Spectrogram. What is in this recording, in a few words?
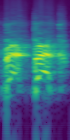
radio bot fall back; player vo leet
